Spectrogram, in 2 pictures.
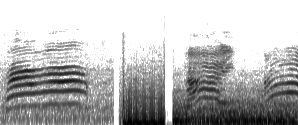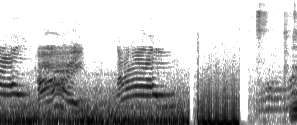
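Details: Domestic cat meowing indoors while a person coaxes it to say mama; a long wavering meow opens, followed by several bending, vocal-like meows mixed with human speech and interrupted by short, loud, abrupt bursts of sound.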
